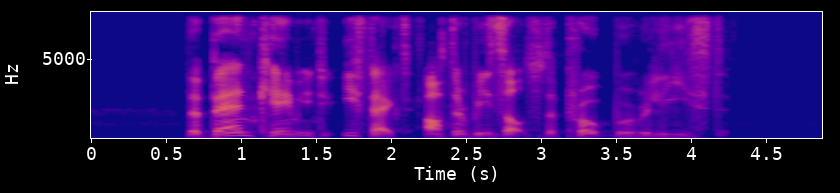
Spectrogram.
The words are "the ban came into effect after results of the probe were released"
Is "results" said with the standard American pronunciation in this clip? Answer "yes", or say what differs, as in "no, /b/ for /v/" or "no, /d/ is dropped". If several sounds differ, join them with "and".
yes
